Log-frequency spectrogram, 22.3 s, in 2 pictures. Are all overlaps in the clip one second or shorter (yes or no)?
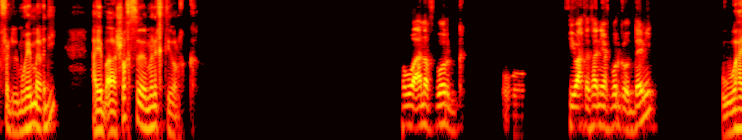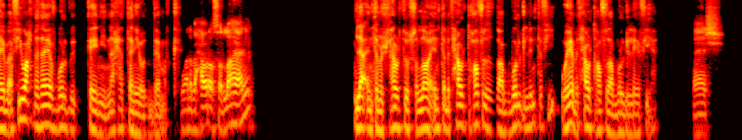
yes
